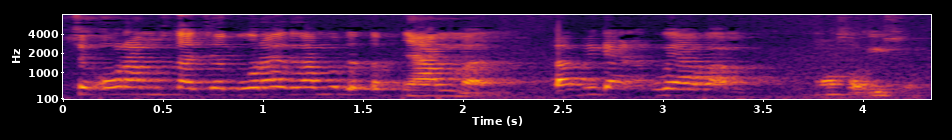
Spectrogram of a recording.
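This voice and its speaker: A man with a Javanese accent giving an informal religious lecture, joking with listeners and slowing down to recite Arabic verses. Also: very high voice, steady tone, roomy sound, highs cut off. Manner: jokey, mixing Javanese chatter with slow Arabic recitation. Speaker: Islamic cleric teaching a classical text.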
